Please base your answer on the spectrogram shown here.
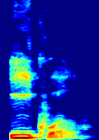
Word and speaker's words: equal: With equal, the stress is on the first syllable, equal.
